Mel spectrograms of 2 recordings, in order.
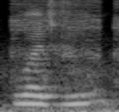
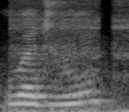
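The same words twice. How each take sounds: The two takes are said the same way.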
